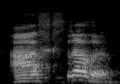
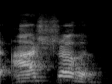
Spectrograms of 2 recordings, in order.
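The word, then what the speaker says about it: आस्रव: जैसे प के नीचे र लगता है प्र, वैसे ही स के नीचे र लगा हुआ श्रय। आश्रव, नॉट आश्रव। बहुत से लोग आश्रव बोलते हैं, अशुद्ध उच्चारण हो जाएगा। श शकार वाला और र वो श्री में चला जाएगा, वो श्र वाला श्र नहीं है, यहाँ पे स के नीचे र है आश्रव।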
